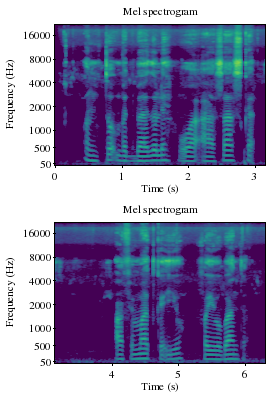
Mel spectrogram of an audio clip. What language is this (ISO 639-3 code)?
som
